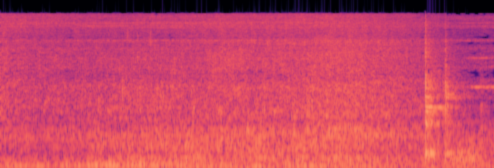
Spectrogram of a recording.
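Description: A cup of hot water is poured into fried masala for fish curry in a pan, making a continuous loud sizzling hiss, with a brief utensil clatter near the end.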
